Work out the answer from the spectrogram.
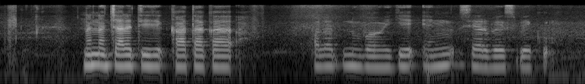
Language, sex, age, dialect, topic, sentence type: Kannada, male, 18-24, Northeastern, banking, question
